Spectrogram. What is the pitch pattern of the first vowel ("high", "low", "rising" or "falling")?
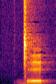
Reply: high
